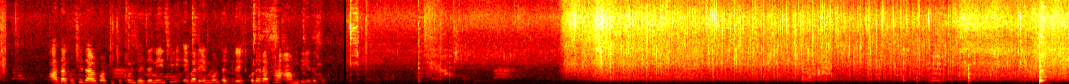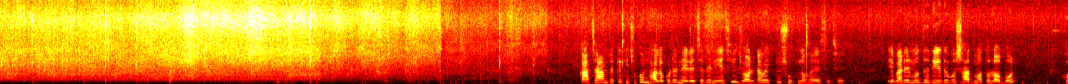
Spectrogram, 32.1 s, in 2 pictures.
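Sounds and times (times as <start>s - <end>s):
loud sizzle in hot oil: 5.2s - 31.3s
sharp knock against pan: 15.5s - 15.8s.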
